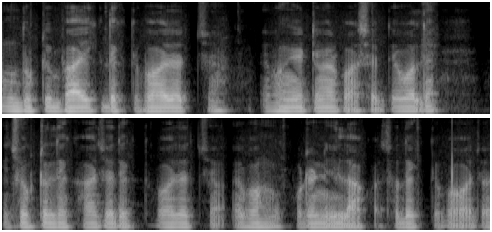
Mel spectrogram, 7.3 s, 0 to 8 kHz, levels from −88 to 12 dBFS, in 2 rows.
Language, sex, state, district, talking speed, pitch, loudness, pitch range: Bengali, male, West Bengal, Paschim Medinipur, 220 wpm, 105 Hz, -23 LUFS, 100-115 Hz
